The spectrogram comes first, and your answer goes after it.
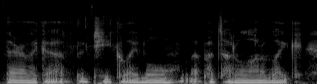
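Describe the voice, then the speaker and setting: Soft-spoken and somewhat breathy, a man talks at a fairly low pitch in a dark, mellow tone with fairly even intonation. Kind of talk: soft-spoken ASMR review. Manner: soft-spoken, casual.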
